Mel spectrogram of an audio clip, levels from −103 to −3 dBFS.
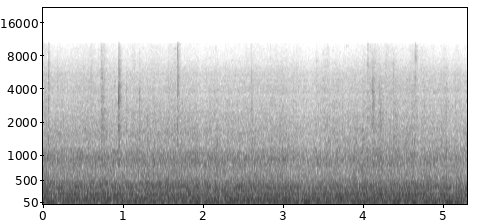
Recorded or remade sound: recorded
